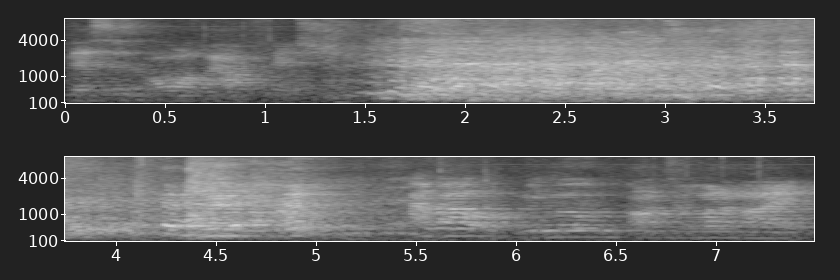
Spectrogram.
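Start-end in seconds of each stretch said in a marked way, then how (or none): 1.4-5.4 airy burst of laughing, much louder; loud breathy laughter. Real, not acted. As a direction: crack up at how dull it was. Laughs after fish passage.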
